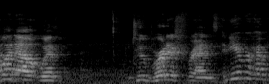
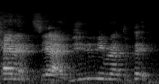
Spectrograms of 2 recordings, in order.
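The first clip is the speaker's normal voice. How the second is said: normal talking voice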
